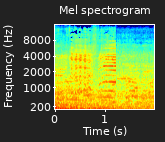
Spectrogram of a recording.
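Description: An Anglo-Nubian goat bleats at a livestock market, with a few wavering cries near the start and middle under loud crowd chatter and nearby talking.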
